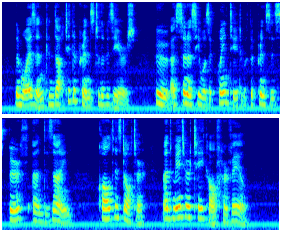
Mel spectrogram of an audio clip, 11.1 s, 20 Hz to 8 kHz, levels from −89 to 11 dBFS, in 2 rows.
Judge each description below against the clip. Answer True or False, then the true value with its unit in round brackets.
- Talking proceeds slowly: False (165 wpm)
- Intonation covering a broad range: True (6.3 semitones)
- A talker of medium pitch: False (195 Hz)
